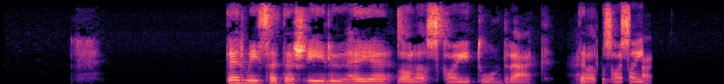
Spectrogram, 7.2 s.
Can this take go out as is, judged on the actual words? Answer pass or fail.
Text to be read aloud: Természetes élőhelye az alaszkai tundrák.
fail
